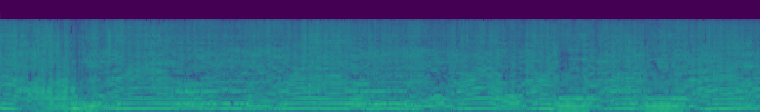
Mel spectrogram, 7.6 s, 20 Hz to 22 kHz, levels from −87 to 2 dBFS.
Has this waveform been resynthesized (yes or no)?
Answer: yes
